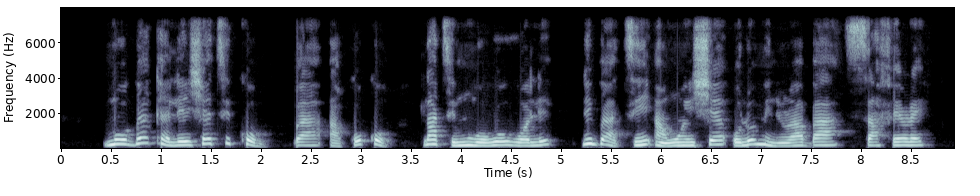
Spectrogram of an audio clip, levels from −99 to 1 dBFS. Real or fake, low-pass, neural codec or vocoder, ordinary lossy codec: fake; 7.2 kHz; vocoder, 22.05 kHz, 80 mel bands, Vocos; none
